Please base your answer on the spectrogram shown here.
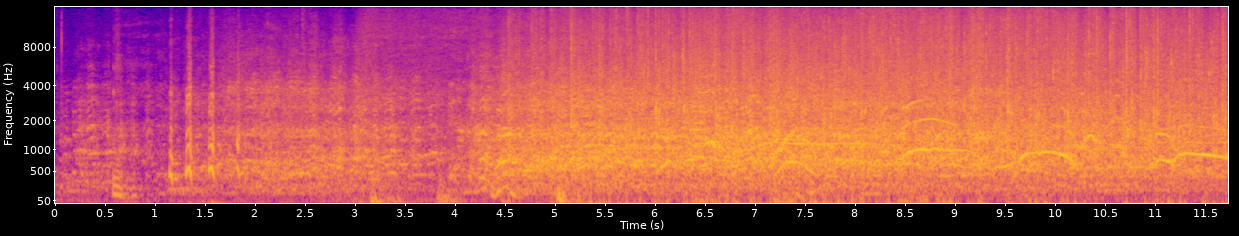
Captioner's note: laughter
